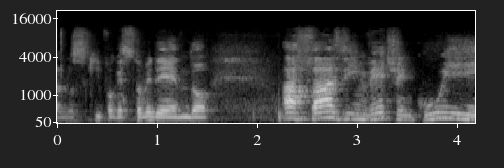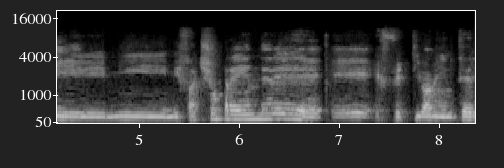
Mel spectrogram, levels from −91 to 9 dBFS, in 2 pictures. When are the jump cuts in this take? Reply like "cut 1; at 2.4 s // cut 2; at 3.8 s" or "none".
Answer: none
